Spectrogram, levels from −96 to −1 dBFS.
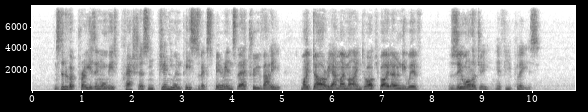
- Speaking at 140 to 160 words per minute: Yes, average, 155 wpm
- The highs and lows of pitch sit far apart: Yes, wide, 5.9 semitones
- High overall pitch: No, low, 130 Hz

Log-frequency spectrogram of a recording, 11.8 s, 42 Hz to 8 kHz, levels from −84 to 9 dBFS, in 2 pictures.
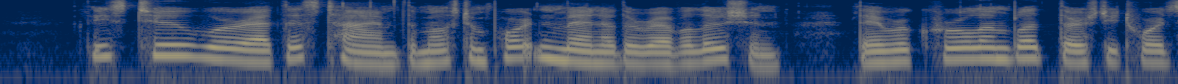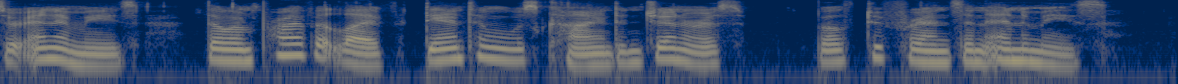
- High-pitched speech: No, medium, 175 Hz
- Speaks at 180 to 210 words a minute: Yes, average, 185 wpm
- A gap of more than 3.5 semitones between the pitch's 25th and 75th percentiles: Yes, average, 4.4 semitones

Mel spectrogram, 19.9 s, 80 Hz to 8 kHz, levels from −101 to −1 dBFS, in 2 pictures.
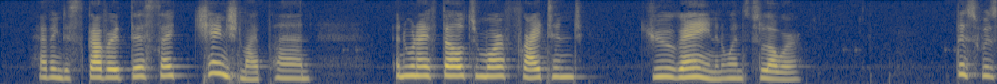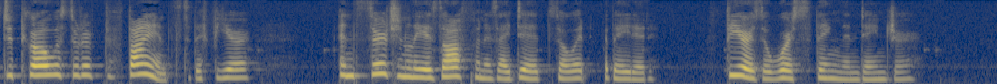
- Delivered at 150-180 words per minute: No, average, 140 wpm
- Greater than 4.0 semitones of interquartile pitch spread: Yes, average, 4.9 semitones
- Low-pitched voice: No, very high, 260 Hz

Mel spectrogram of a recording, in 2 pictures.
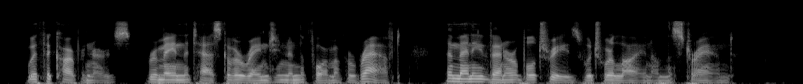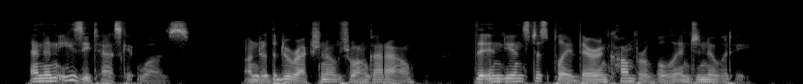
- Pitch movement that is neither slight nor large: Yes, average, 3.6 semitones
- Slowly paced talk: No, average, 155 wpm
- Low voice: Yes, low, 105 Hz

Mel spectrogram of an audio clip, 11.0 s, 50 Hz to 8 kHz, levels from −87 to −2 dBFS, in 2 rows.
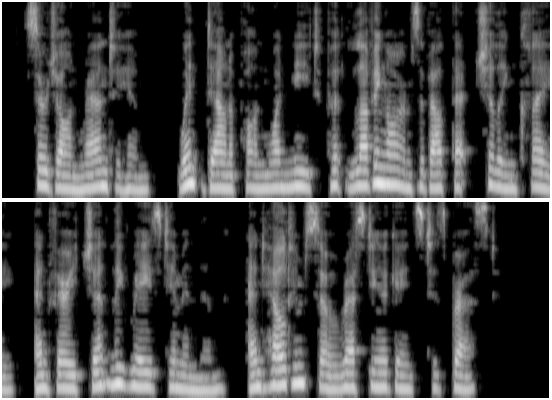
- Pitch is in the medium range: Yes, medium, 165 Hz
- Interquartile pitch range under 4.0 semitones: Yes, narrow, 2.6 semitones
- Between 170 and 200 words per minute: Yes, average, 180 wpm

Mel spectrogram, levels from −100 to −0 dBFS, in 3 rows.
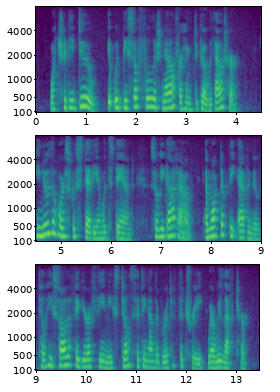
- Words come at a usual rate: No, fast, 235 wpm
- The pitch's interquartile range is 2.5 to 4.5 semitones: No, average, 5.2 semitones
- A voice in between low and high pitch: No, high, 195 Hz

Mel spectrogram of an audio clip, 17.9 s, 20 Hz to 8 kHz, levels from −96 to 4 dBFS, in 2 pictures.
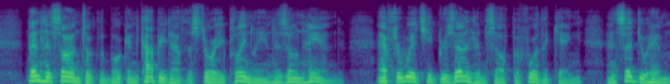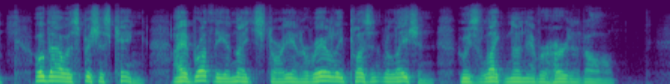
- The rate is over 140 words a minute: Yes, average, 170 wpm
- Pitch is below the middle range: Yes, low, 120 Hz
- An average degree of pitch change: Yes, average, 4.1 semitones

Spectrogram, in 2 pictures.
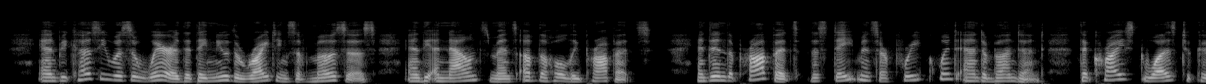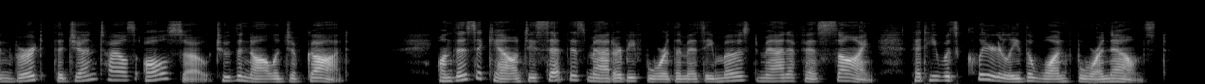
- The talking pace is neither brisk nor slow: Yes, average, 160 wpm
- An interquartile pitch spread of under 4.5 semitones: No, average, 5.3 semitones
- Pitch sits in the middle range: Yes, medium, 155 Hz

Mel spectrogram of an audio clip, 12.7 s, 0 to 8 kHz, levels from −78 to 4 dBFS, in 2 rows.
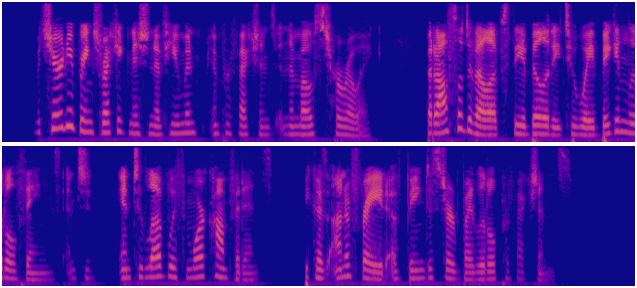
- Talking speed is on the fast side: No, average, 165 wpm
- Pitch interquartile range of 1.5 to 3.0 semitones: No, average, 4.0 semitones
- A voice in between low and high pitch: Yes, medium, 180 Hz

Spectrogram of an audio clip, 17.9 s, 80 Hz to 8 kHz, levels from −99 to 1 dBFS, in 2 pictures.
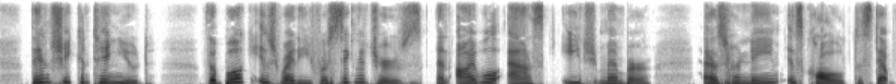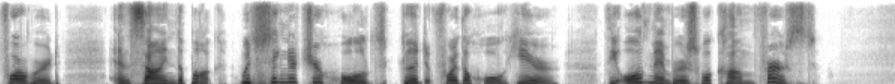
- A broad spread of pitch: Yes, wide, 6.1 semitones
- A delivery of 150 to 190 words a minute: No, average, 140 wpm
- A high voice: Yes, very high, 255 Hz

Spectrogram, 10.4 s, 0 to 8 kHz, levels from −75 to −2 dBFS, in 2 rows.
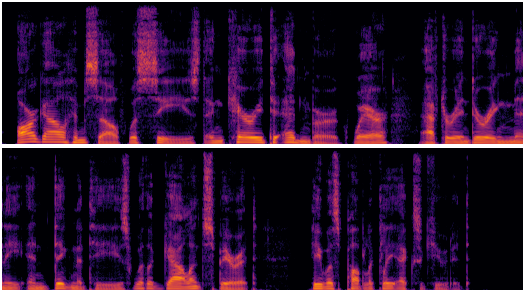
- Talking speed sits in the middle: No, slow, 120 wpm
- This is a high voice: No, very low, 95 Hz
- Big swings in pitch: Yes, wide, 6.0 semitones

